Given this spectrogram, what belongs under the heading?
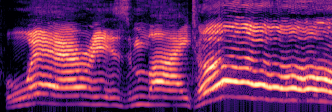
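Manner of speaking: very slow, loud moaning monster. A narrator's reading. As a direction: drag it out, looming over the bed. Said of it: "the voice groaned".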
